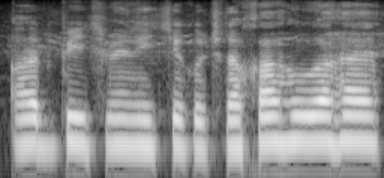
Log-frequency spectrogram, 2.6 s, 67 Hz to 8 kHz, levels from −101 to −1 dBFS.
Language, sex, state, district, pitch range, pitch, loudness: Hindi, female, Madhya Pradesh, Umaria, 160-175 Hz, 165 Hz, -16 LUFS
